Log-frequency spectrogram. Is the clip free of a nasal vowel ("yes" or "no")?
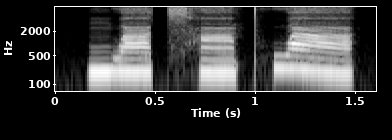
no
